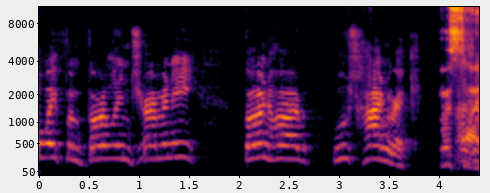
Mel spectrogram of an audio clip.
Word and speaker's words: Wöstheinrich: guest all the way from Berlin, Germany, Bernhard Wöstheinrich. How's that? Wöstheinrich. Pronounce it right?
